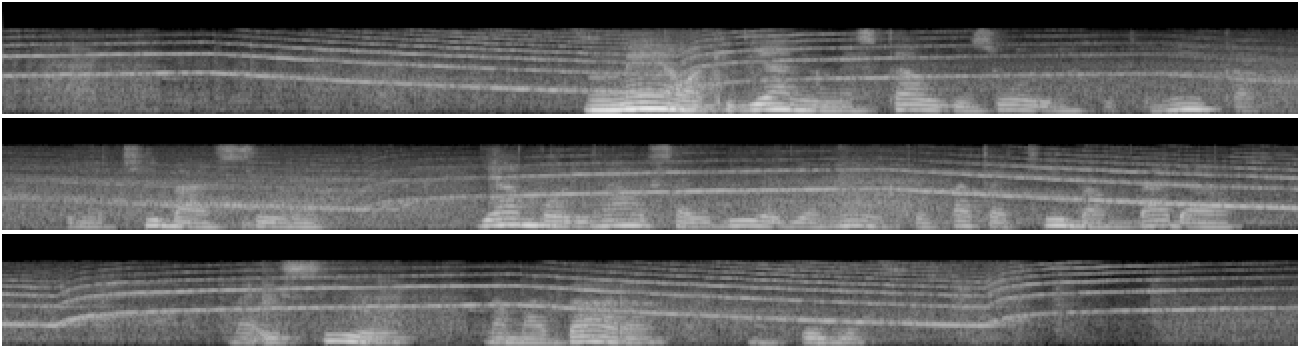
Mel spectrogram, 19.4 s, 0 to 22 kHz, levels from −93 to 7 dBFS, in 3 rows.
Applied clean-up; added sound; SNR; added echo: none; Motor vehicle (road) / Siren; 8 dB; none.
